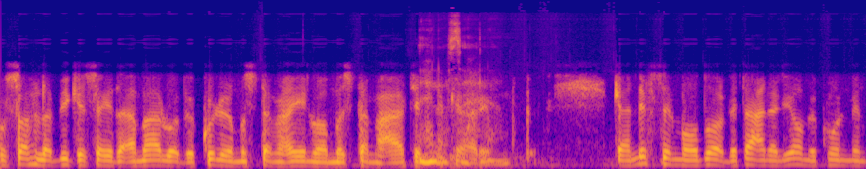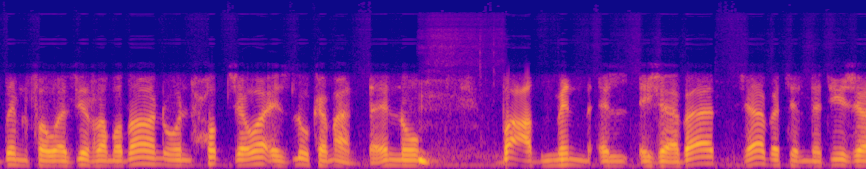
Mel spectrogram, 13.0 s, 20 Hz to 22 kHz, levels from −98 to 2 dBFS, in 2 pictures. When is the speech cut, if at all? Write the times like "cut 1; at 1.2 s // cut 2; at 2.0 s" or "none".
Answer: cut 1; at 12.0 s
